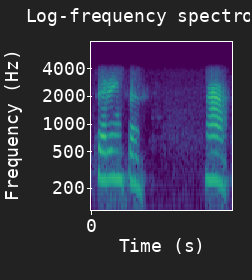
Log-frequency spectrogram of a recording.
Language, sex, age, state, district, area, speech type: Tamil, female, 60+, Tamil Nadu, Mayiladuthurai, urban, conversation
